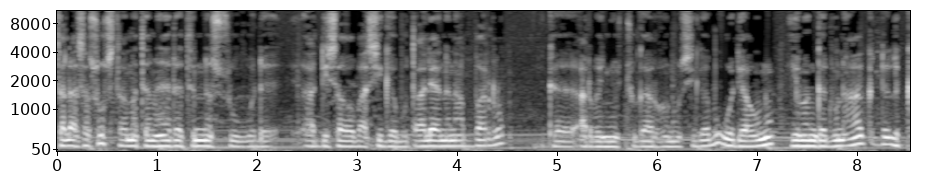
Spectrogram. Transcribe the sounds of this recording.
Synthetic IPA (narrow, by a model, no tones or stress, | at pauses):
səlasaso̞st̪ʰamət̪ʰəməhɨɾət̪ʰɨnːəsuwɔd̪ə | ad̪ːisaβəβasiɡəβut̪ʼalejanɨnabːarːəw | kʰəa̰ɾbəɲːo̞t͡ʃːuɡaɾho̞nəwsiɡəβuwɔd̪jahunujɛməŋɡəd̪unakʼd̪ɨlɨkː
